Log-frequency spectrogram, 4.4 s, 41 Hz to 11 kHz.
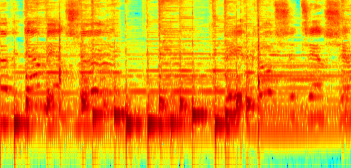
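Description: Acoustic guitar played in a rhythmic instrumental passage, with hand percussion from a Roland HandSonic 10 electronic drum pad.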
